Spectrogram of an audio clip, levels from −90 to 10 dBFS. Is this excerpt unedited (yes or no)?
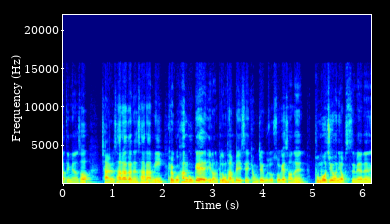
no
